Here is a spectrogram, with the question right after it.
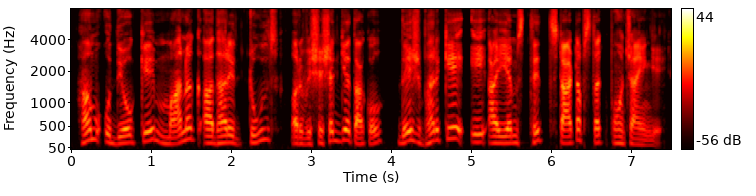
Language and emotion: Hindi, neutral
